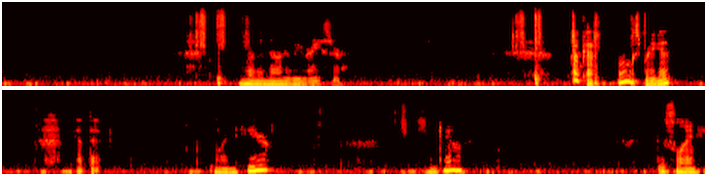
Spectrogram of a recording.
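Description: A crayon scratches softly on paper.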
